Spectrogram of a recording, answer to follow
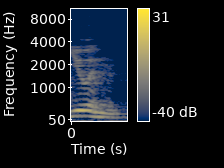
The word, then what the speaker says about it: Ewan: favorite because I love Ian McGregor as Obi-Wan. Ewan McGregor. Sorry, I'm sorry. I'm pretty sure he says Ian. No, it's Ewan.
